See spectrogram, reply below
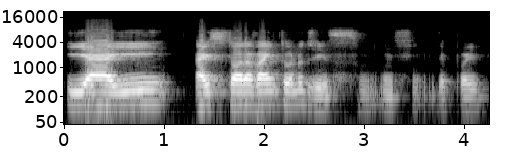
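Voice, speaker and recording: A Brazilian teacher and artist, speaking slowly in a mid-range voice, is a guest in a casual interview. He's enthusiastic and rambling, with frequent restarts and tag questions.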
